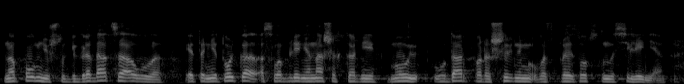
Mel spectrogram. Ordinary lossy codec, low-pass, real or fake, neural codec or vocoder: none; 7.2 kHz; fake; codec, 24 kHz, 6 kbps, HILCodec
